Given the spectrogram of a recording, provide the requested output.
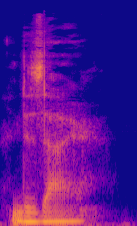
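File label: "desire", American English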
